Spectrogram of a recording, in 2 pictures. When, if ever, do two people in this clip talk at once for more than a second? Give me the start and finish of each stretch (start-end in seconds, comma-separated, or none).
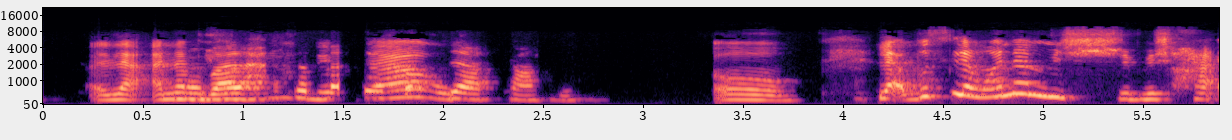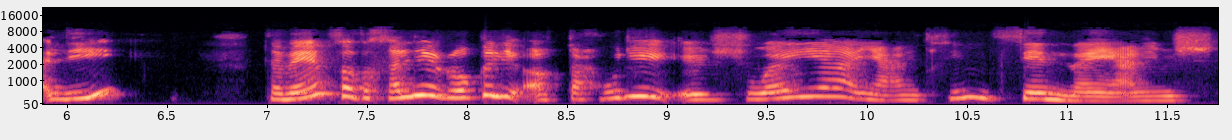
0.7-2.0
